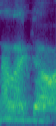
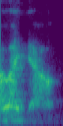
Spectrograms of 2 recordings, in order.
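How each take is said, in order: First: Said in the usual way. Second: The same thanks whispered, with no voice; whispered repeat. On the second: Real, not acted. Host whispering his thanks back to chat. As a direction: breathe it out as a soft aside.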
